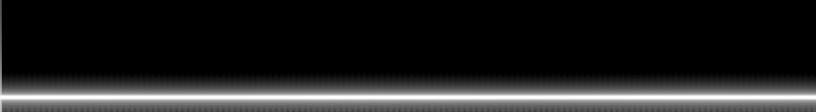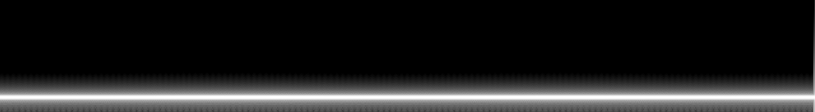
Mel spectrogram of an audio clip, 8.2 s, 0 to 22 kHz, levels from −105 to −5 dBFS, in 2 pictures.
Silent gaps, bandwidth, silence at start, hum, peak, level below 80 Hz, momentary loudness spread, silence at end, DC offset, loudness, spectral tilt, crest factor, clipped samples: none; 0.6 kHz; 0 s; none; -4 dBFS; under -90 dBFS; 1 LU; 0 s; under 0.1%; -9 LUFS; -1 dB/octave; 4 dB; under 0.1%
